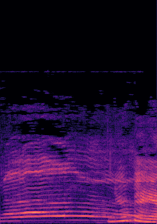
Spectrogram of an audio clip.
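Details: Jealous domestic cat giving a drawn-out, steady meow that bends into a rising then falling wavering ending, indoors, with people talking nearby.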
